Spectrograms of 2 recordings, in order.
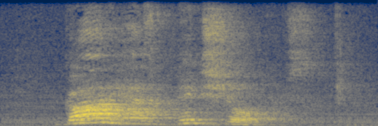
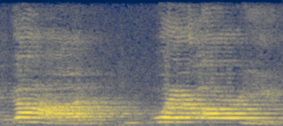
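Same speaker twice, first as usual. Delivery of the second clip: pleading call; 5 semitones higher, 6 dB louder, much slower than usual. Retold or imitated. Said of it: "it's okay to say".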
